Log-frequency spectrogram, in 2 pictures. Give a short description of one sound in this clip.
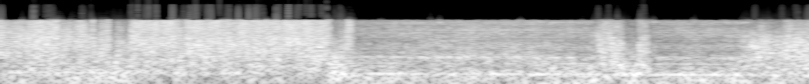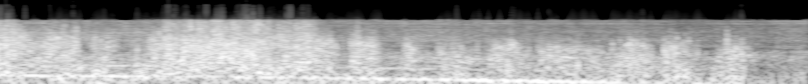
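A motorcycle engine roars steadily up close, its pitch shifting as it speeds up and slows.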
